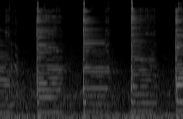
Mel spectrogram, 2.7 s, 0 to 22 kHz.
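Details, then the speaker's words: Squier Affinity guitar during setup: single fretted notes plucked about every 0.7 s, each with a bright rattly fret buzz, worse further down the neck due to slight neck bow; D and G saddles to be raised to fix it. "now what fretbuzz is is when you fret the string you can hear it buzzing i shall try to give you an example of that so the fret buzz then there we go start hearing it buzzing"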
